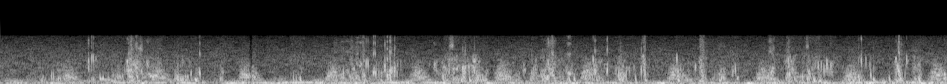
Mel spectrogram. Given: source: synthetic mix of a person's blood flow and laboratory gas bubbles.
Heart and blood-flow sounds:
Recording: Doppler ultrasound of blood flow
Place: subclavian vein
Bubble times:
0.26-0.66 s: bubbles
0.86-1.62 s: bubbles
1.75-2.04 s: bubbles
2.19-2.26 s: bubbles
2.90-3.05 s: bubbles
3.26-4.04 s: bubbles
4.33-4.90 s: bubbles
5.14-5.79 s: bubbles
5.91-6.52 s: bubbles
6.73-7.08 s: bubbles
7.11-7.42 s: bubbles
7.67-8.37 s: bubbles
8.46-8.80 s: bubbles
8.87-9.25 s: bubbles
9.36-9.47 s: bubbles
From the record:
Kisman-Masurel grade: 343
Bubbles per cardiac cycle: rolling drumbeat, 9 or more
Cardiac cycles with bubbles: 100%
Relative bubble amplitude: loud (0.450 to 0.775)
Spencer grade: 3 (all of the cardiac periods contain showers or single bubble signals, but not dominating or overriding the cardiac motion signals)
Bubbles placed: anywhere in the cardiac cycle

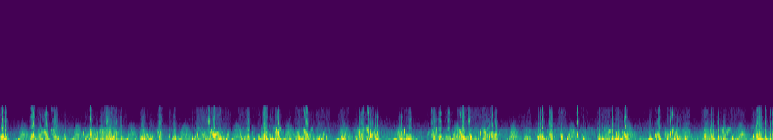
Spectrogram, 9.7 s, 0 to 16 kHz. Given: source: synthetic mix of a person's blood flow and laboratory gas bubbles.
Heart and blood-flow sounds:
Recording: Doppler ultrasound of blood flow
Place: subclavian vein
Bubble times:
0.00-0.15 s: bubbles
0.35-0.86 s: bubbles
1.01-1.60 s: bubbles
1.74-2.05 s: bubbles
2.10-2.27 s: bubbles
2.36-2.89 s: bubbles
2.97-3.56 s: bubbles
3.60-4.12 s: bubbles
4.22-4.37 s: bubbles
4.42-4.77 s: bubbles
4.95-5.18 s: bubbles
5.33-6.26 s: bubbles
6.54-6.65 s: bubbles
6.68-7.14 s: bubbles
7.18-7.35 s: bubbles
7.46-7.89 s: bubbles
8.08-8.65 s: bubbles
8.77-9.33 s: bubbles
9.38-9.67 s: bubbles
From the record:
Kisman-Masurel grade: 343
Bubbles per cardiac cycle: rolling drumbeat, 9 or more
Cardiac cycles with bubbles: 100%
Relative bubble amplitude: loud (0.450 to 0.775)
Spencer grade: 3 (all of the cardiac periods contain showers or single bubble signals, but not dominating or overriding the cardiac motion signals)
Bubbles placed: anywhere in the cardiac cycle

